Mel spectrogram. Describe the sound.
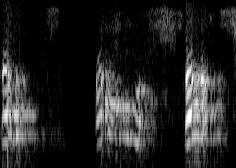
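A dog barks during a phone call: three rough, muffled barks with narrow, tinny sound, the last one loudest.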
